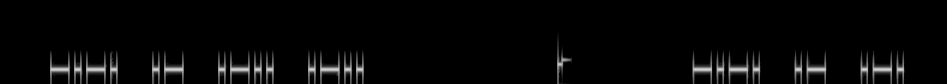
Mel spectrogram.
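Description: Steady mid-pitched Morse code beeps at 20 words per minute spelling out practice words for the letter C, short and long tones in clustered letter groups, then a pause with a faint click before a second run of beeps.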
